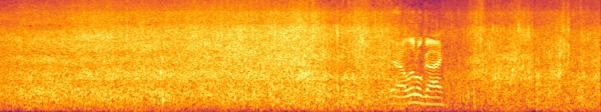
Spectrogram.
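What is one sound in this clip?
Waves break and wash over the shore with a steady rushing roar.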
